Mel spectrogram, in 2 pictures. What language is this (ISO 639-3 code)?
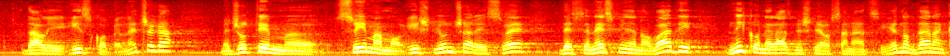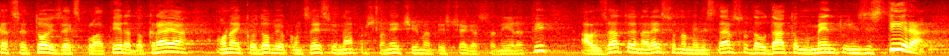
hrv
